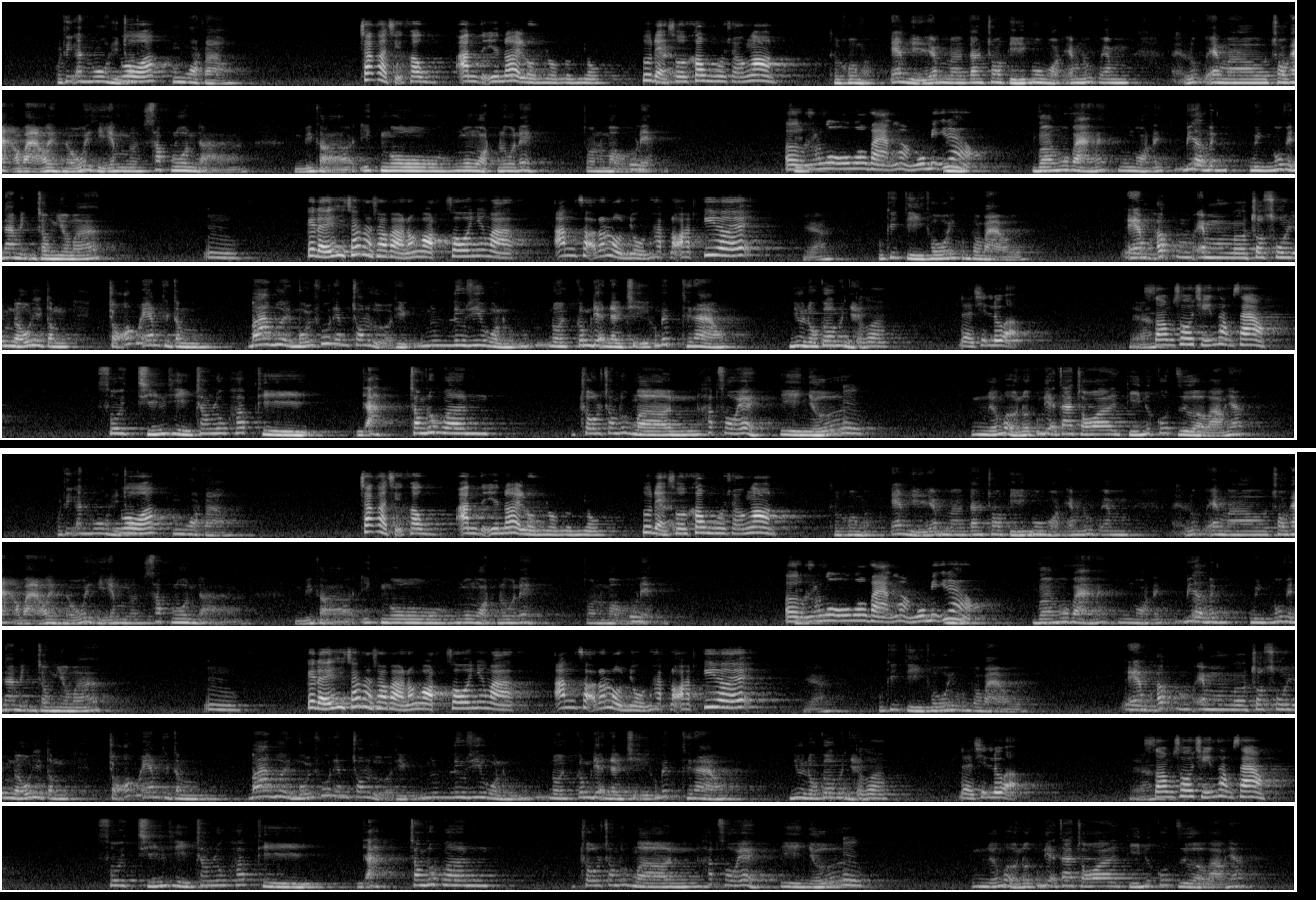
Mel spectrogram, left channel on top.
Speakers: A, on the left; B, in the centre.
A: Có thích ăn ngô thì
B: ngô
A: cho thêm
B: á
A: ngô ngọt vào.
B: chắc là chị không ăn tự nhiên nó lại lồn nhồn lồn nhồn cứ để
A: Đã.
B: sôi không thôi cho nó ngon
A: Thôi không à? Em thì em ờ, đang cho tí ngô ngọt em lúc em lúc em ờ, cho gạo vào ấy, nấu ấy, thì em sóc luôn cả với cả ít ngô ngô ngọt luôn ấy cho nó màu
B: ừ
A: nó đẹp.
B: ờ
A: Thì
B: ngô ngô vàng ấy hả ngô Mỹ
A: ừ.
B: đấy hả
A: Và ngô vàng đấy, ngô ngọt đấy. Bây
B: ừ
A: giờ mình mình ngô Việt Nam mình cũng trồng nhiều mà.
B: ừ cái đấy thì chắc là cho vào nó ngọt thôi nhưng mà ăn sợ nó lổn nhổn hạt nọ hạt kia ấy
A: Yeah. Không thích thì thôi,
B: ừ
A: không cho vào được.
B: ừ
A: em hấp em cho sôi em nấu thì tầm chõ của em thì tầm ba mươi đến bốn mươi phút em cho lửa thì cũng liu riu còn nồi cơm điện nhà chị không biết thế nào như nấu cơm
B: ừ
A: thôi nhỉ
B: được rồi để chị lựa
A: yeah.
B: xong xôi chín xong sao
A: sôi chín thì trong lúc hấp thì à trong lúc ờ, cho trong lúc mà hấp sôi ấy thì nhớ
B: ừ
A: nhớ mở nồi cơm điện ra cho tí nước cốt dừa vào nhá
